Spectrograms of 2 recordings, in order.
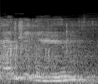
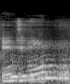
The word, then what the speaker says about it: Angeline: My name is Angeline. Angeline? Angeline. Angeline. It's like Angelina, but I couldn't.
